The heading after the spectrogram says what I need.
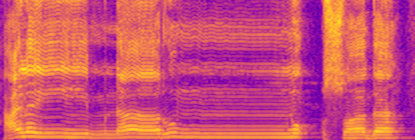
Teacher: حمزہ پر جزم آئے تو حمزہ کو جھٹکے کے ساتھ پڑھیں گے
